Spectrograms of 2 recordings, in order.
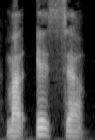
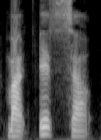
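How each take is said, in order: The two takes are said the same way.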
